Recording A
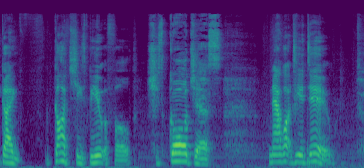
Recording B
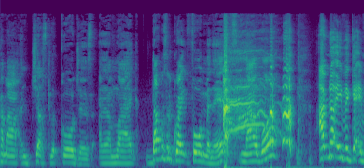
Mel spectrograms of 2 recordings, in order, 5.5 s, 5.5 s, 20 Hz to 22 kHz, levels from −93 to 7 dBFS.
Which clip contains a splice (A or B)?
B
